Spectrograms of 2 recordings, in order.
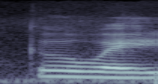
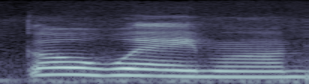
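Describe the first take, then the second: First: Said in the usual way. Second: Raised-voice acted dismissal; called out loudly. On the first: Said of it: "Jack said again". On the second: A narrator's reading. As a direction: call through a closed door. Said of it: "Jack said loud enough".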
